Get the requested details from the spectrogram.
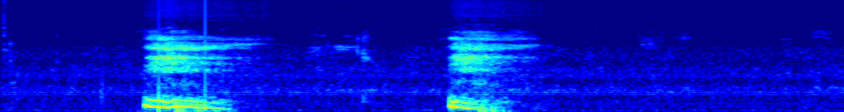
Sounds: Sigh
